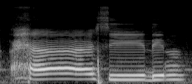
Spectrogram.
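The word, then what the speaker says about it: حاسد: Hasidin. Bukan hasidin banget, jangan pakai D, tapi pakai dal.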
